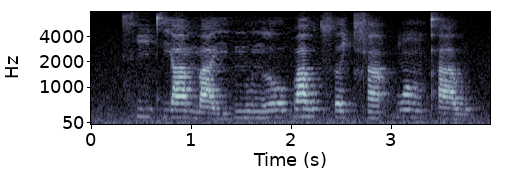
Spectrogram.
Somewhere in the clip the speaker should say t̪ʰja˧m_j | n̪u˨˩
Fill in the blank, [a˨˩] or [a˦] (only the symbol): a˨˩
